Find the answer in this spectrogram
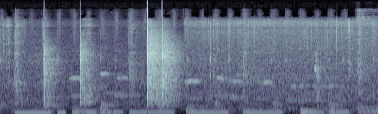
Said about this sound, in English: we are frying up the onion that we chopped up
